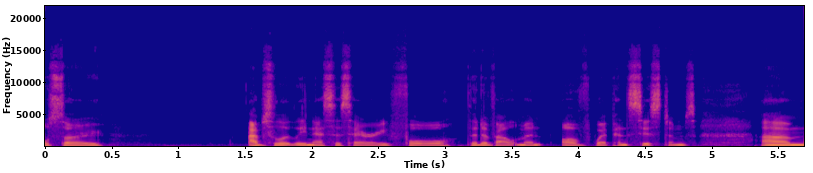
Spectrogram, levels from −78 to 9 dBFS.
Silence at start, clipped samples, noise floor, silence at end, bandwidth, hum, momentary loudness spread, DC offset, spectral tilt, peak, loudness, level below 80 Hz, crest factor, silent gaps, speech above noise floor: 0 s; under 0.1%; -60 dBFS; 0 s; 16 kHz; none; 9 LU; under 0.1%; -5 dB/octave; -4 dBFS; -28 LUFS; -54 dBFS; 22 dB; none; 33 dB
